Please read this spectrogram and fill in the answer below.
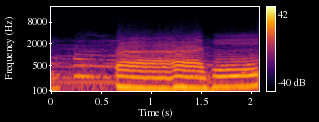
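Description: Carnatic-style devotional Telugu film song: after a brief break, one long, steady held note sounds over a continuous low drone, and a new note begins near the end.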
